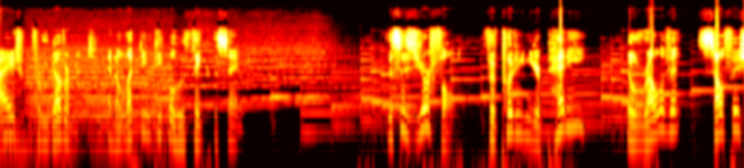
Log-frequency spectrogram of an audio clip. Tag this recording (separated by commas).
Narration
